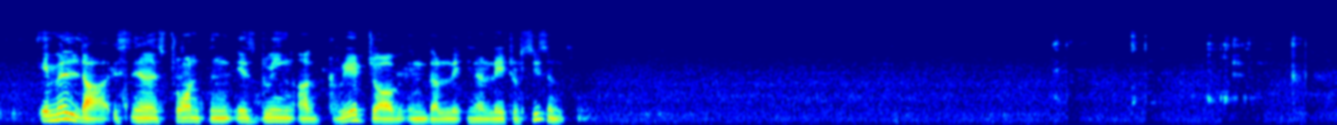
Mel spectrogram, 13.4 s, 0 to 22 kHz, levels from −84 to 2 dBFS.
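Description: From the start to 1.84 s a faint second copy of the sound trails the original by 133 ms, about 20 dB down. This is an echo leak, likely from a far end on loudspeaker whose echo canceller let part of the returned signal through. On a spectrogram each syllable's harmonic pattern reappears as a weaker ghost shifted 133 ms to the right.

Between 1.62 and 2.09 s the room tone drops by up to about 40 dB for roughly a fifth of a second. This is background gated by the echo canceller: while the loudspeaker signal is present, the canceller clamps the microphone hard and then releases it. The same brief hole, about 39 dB deep, occurs between 3.15 and 3.28 s. On the waveform the noise floor flattens to near silence, and on the spectrogram the low-level background band simply vanishes for that moment.

The echo leak returns from 3.28 to 4.23 s, about 25 dB down at the same 133 ms lag. It comes back again from 5.2 s to the end, fainter at about 35 dB below the speech.

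A further gated dip of about 40 dB falls between 5.59 and 5.76 s. A shallower one of about 14 dB, lasting a fifth of a second or so, falls within 11.49 to 12.6 s and shows as a short notch in the background floor.

Throughout, the spectrogram has nothing above 8 kHz, which fits the Opus call path at about 32 kbps.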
